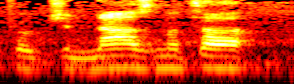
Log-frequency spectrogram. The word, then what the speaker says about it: progymnasmata: By the way, the Greek word is pronounced a couple of different ways by people. I have some friends in my church who teach classical languages, and they use the soft G, the progymnasmata. Some people use the hard G.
